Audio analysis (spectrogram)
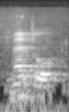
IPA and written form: ˈmedl̩ (Medal)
